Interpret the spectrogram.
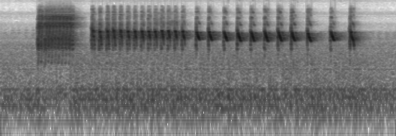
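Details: Tutor recording of a Grey-cheeked bulbul for training shama, magpie-robin and leafbird: a half-second harsh rasp, followed by quick repeated chips that steadily slow into distinct, slightly falling chirps.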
